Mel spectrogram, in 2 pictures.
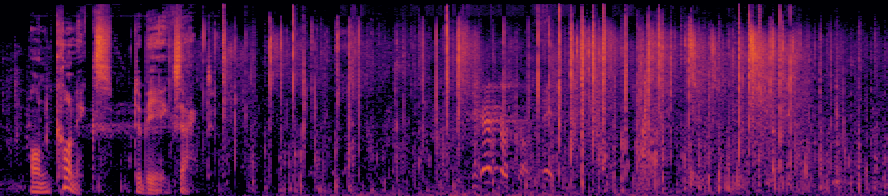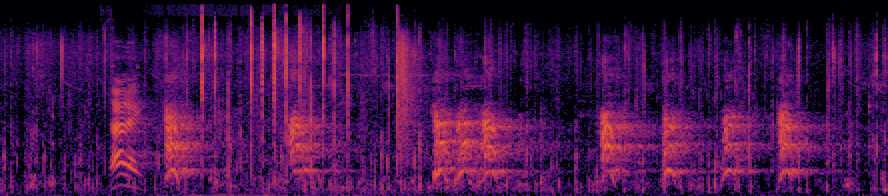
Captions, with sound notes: on koniks, to be exact. [man shouting in Polish] [man speaks in Polish] [dog barking]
